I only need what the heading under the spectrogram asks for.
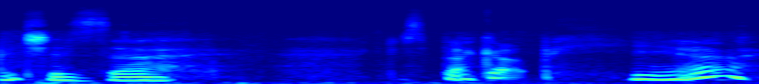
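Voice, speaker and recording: A man speaks at a very slow pace. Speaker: hiking vlogger. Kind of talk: casual vlog narration. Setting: outdoors.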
